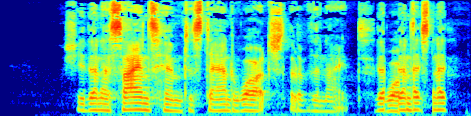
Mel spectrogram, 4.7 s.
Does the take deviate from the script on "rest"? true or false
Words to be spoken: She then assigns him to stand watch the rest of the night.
true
